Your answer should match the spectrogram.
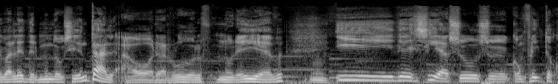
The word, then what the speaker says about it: Rudolf: Claro, Rudolf, que es como se pronunciaba su nombre, Rudolf, dice, bueno, estoy en París bailando.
